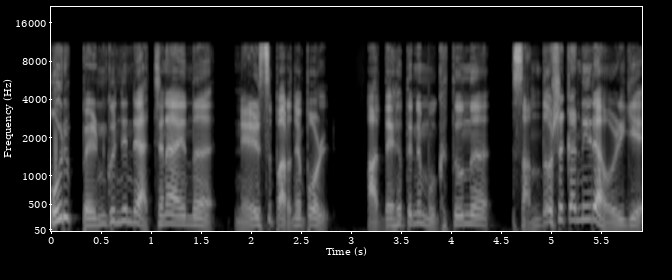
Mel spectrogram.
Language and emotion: Malayalam, happy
